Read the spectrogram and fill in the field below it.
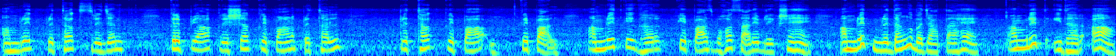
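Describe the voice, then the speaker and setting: A woman teaching a young children's class, slowly spelling out words sound by sound as she reads from a textbook. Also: mid-range voice, darkish tone, a little hiss or hum, low-quality recording. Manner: slow, careful spelling out of sounds for young pupils. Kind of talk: reading a children's textbook lesson aloud.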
